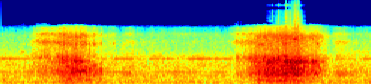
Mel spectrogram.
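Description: Two loud, rough, rattling inspiratory noises separated by quiet pauses, with a steady faint hum in the room: snoring.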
